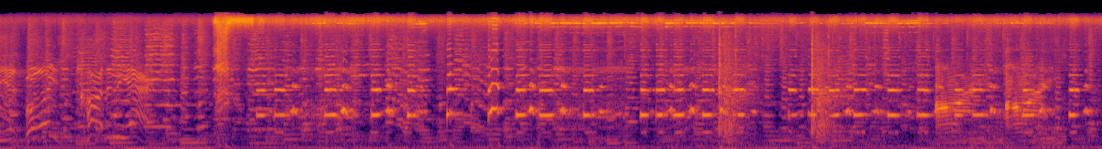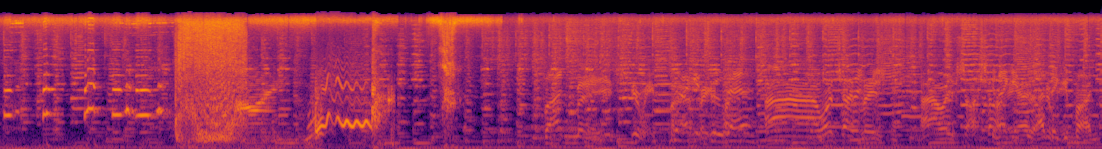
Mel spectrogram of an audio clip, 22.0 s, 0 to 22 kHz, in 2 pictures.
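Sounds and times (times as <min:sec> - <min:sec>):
cartoon background music: 0:00.0 - 0:22.0
wobbling whistle-like slide: 0:02.2 - 0:16.0.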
